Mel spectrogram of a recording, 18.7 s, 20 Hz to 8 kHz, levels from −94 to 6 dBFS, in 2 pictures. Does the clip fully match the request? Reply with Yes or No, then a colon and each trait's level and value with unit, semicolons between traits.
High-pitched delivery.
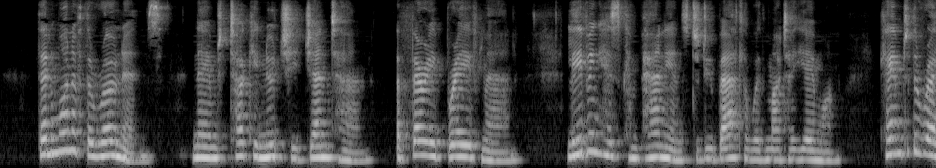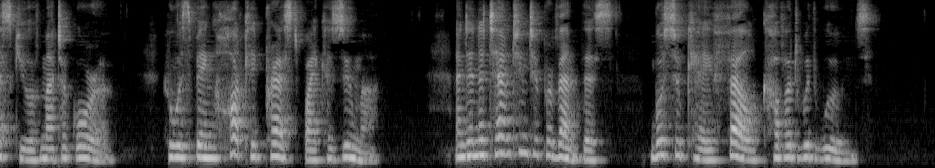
Yes: high, 205 Hz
